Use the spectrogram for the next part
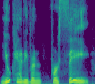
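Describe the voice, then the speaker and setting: A woman in her fifties speaks with a gravelly, fry-touched voice, close to the mic in a dry room. She explains things earnestly and sometimes acts out people's worried thoughts. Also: medium pitch, sing-song, normal speed, darkish tone, no room sound. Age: 50s. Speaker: guest psychologist. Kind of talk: casual podcast discussion.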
